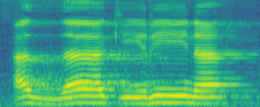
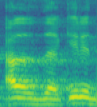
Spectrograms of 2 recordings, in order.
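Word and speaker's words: الذاكرين: Az-zakirina. Ya, az-zakirin bukan al-zakirin tapi az-zakirin.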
